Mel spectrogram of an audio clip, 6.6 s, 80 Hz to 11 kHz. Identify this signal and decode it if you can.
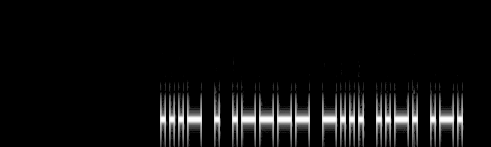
Morse code, heard as a keyed tone, about 20 wpm, 700 Hz. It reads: VE1BFR
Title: DXCC-100 Call Signs - 6 Characters - Repeated 2x - 20wpm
